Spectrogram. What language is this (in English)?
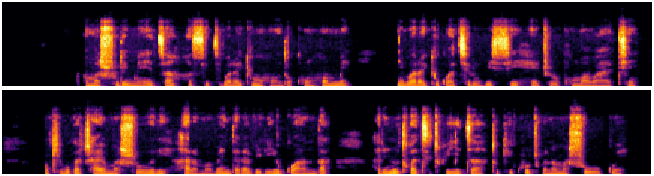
Rundi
